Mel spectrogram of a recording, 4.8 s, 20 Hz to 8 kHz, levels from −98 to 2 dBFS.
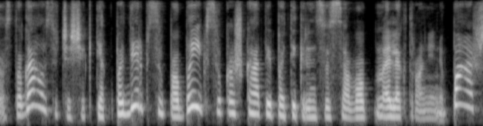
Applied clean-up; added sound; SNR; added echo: none; none; none; none.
